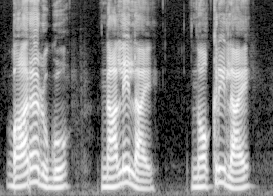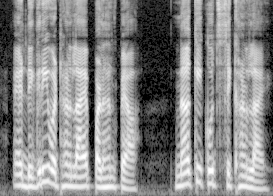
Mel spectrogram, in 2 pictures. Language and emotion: Sindhi, neutral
